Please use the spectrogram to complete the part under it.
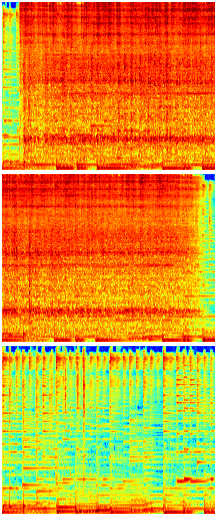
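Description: A mixer grinder loudly grinds spices for bitter gourd podi, a dense close whirring rattle that runs for about eight seconds and then gives way to lighter intermittent clattering as the contents settle.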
